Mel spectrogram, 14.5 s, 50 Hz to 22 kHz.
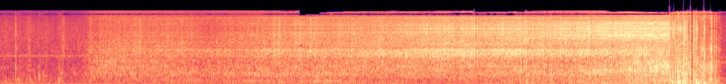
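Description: Model Class 67 locomotive's motor and wheels running along the track, getting steadily louder as it comes closer. Near the end comes a clatter of impact as it hits the camera and knocks it over.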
